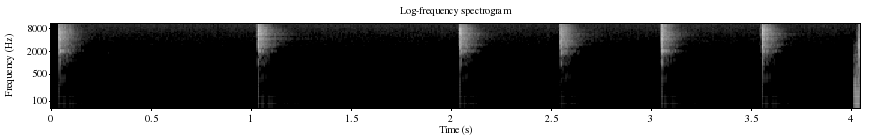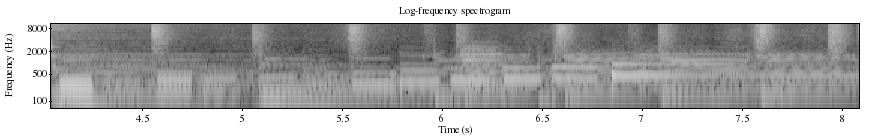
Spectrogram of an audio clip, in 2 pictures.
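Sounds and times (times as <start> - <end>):
guitar playing minor blues scales: 4.1 - 8.0.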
